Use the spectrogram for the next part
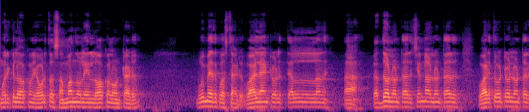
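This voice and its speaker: A man with a Telugu accent preaching a sermon. He asks his listeners questions and answers them himself, reads scripture slowly and grows loud and fervent. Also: medium pitch.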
